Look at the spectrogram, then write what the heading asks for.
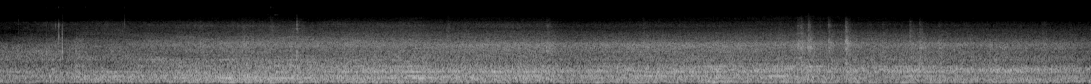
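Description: Indian Railways passenger train pulled by an electric locomotive rolling past along the platform: a steady rumble of steel wheels on the rails with a low hum, and a few sharp metallic clicks about a second in and again around eight seconds in.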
